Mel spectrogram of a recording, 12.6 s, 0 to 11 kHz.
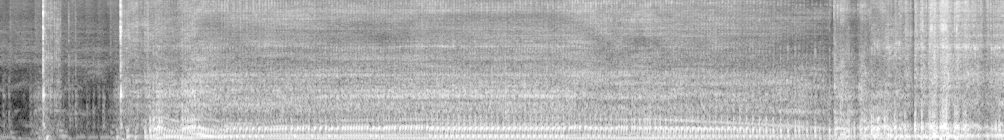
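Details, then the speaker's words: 2003 Honda CRF150 after replacing the plugged pilot jet and cleaning the carb, choke off, warmed up after a short ride: steady even idle with no hunting or stalling; running right. "After we took it down the road here for a second, you can hear it, it's just idling perfect. This seems to be working great."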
